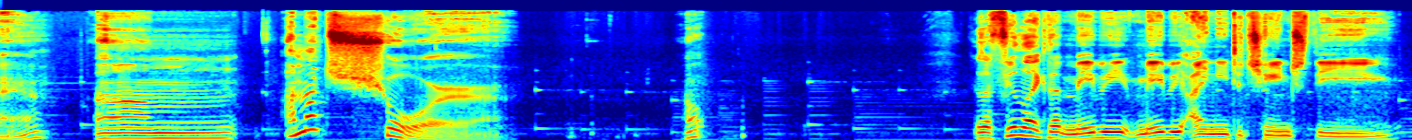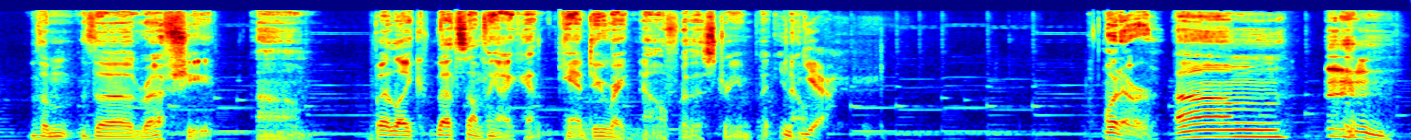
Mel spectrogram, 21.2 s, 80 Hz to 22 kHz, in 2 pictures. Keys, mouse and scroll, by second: 4.2-5.4 middle drag, 7.0-8.4 middle drag, 9.0 middle click, 11.9-13.6 middle drag, 16.4-18.2 middle drag, 18.8-21.1 middle drag.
